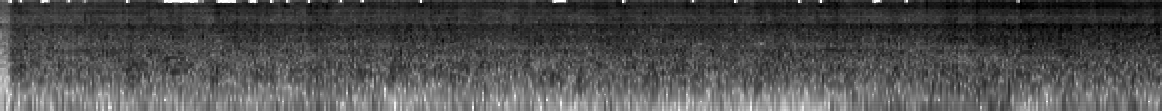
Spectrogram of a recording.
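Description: The large Sirusa river, flowing down from Arunachal, rushes over slippery stones in a steady, close, broadband wash that swells slightly toward the end, with no voices.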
